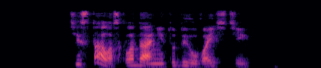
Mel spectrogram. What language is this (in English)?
Belarusian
